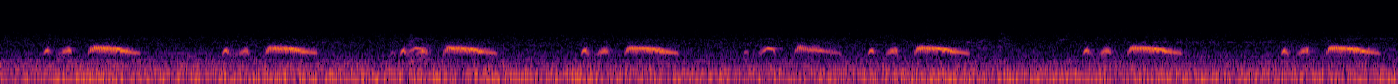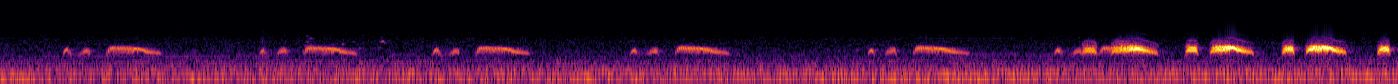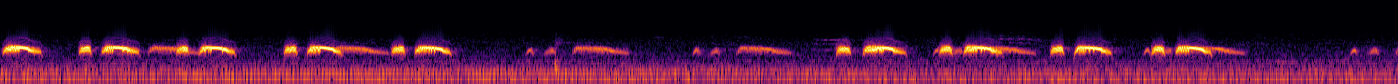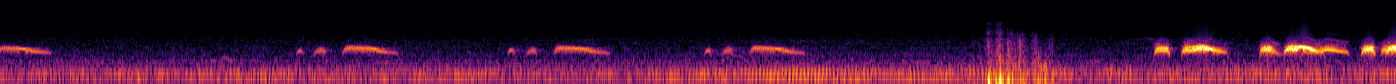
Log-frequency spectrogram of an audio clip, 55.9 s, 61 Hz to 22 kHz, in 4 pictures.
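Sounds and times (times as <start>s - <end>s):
dove cooing: 0.0s - 21.7s, 22.3s - 42.7s, 44.0s - 46.1s, 46.8s - 50.3s, 51.6s - 52.6s, 53.2s - 55.9s.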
